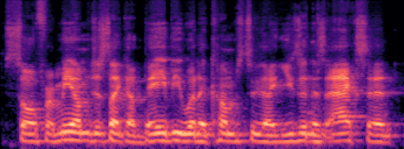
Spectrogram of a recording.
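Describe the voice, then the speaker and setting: A man's voice: mid-range voice, little pitch movement, quick pace. Young guy on a livestream, rambly, tons of "like", mid voice, switches to spanish w a dominican accent. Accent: Dominican Spanish accent when speaking Spanish. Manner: rambling, many restarts and "like" fillers, switches into Spanish. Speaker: livestream host answering viewer questions. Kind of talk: casual livestream chat.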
